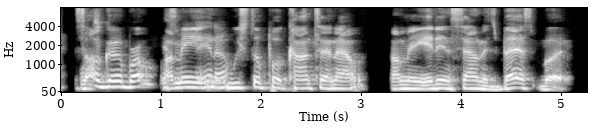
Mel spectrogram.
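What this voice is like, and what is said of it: Rough, allergy-affected voice. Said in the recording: “Sorry about my voice. Sorry about my coughing. Allergy season.”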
